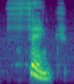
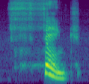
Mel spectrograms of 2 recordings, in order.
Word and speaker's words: think: can you see how my tongue is in between my teeth alright that's the trick to th and I know it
